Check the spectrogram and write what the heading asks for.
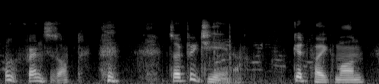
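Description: A man's voice: mid-range voice, big pitch swings, a little slow, darkish tone. A man with a British accent giving rambling, casual gameplay commentary, full of fillers and swearing. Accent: British English. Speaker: let's play commentator. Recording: dull lo-fi mic, faint background noise.

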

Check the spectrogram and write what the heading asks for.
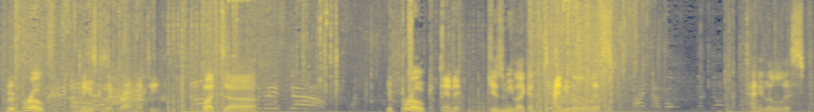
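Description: A man giving casual, jokey commentary while streaming a game, breaking into quick exclamations. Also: medium pitch, animated, noisy background. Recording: game gunfire under the voice. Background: game gunfire and explosions.

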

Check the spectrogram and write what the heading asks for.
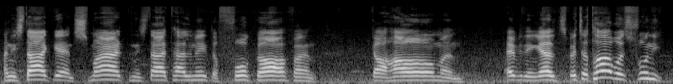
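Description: A man's voice: high-pitched, normal speed, a bit bright, a little hiss or hum. A man from Dublin with a Dublin accent, vlogging live on the street, blunt and confrontational and swearing a lot. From Dublin, Ireland. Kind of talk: live street vlog commentary. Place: outdoors on city streets at a protest.

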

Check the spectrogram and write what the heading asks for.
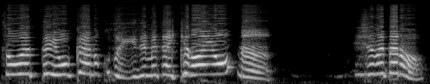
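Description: A woman's voice: very high-pitched, expressive, fast talker, pushed and bright, voice pushed up, exaggerated voice. A woman voicing a weepy, lonely little yokai plush toy in a whiny, sobbing, pleading voice. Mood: tearful whining.

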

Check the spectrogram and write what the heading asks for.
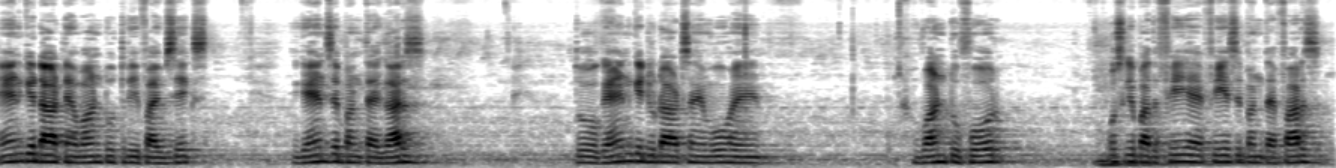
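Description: A man's voice: mid-range voice, a little hiss or hum. A man teaching a braille lesson, patiently repeating each step and reciting dot numbers.

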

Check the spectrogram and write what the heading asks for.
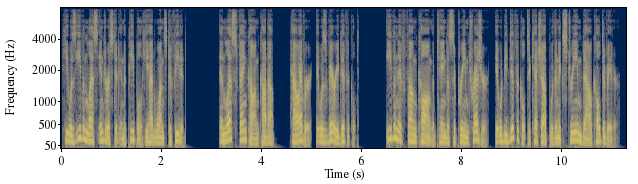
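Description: A man narrating a fantasy audiobook in an even, steady reading. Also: medium pitch, fast, no echo, muffled recording.

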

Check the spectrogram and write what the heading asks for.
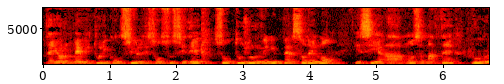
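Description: A man with an Italian accent delivers a formal speech at a ceremony, pausing and repeating words as he goes. His voice is dark and slightly high, and it is heard from a distance in an echoey hall with faint noise behind it. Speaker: community representative giving a speech.

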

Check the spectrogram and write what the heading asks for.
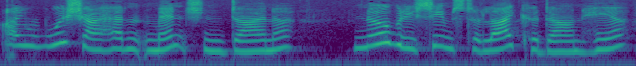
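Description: A woman's voice: high-pitched, unhurried, long reverb tail, background noise. A woman voicing the polite, curious young girl Alice, speaking in a prim, well-spoken, wondering way.

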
